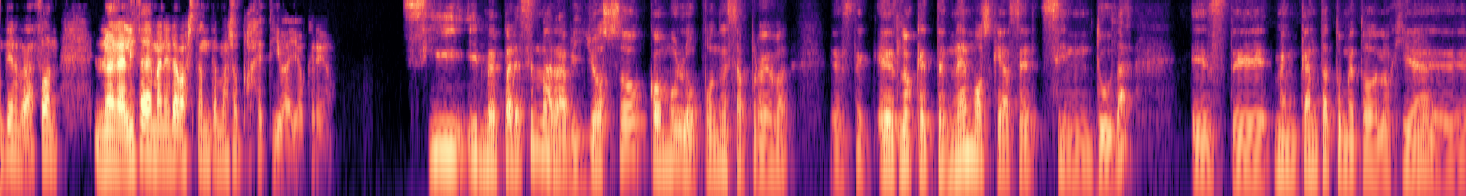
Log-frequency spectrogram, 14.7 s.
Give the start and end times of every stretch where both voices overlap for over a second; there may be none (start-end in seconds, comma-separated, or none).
none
